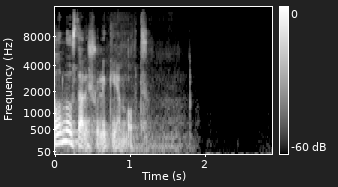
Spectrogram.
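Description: A woman speaks clearly into a microphone, like a news presenter.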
